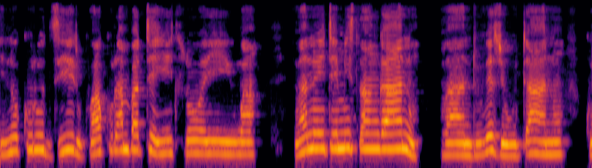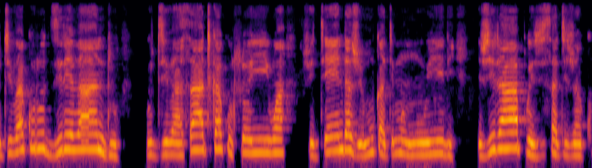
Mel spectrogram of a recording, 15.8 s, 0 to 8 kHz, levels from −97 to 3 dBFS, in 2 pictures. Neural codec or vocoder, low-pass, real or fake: none; 7.2 kHz; real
